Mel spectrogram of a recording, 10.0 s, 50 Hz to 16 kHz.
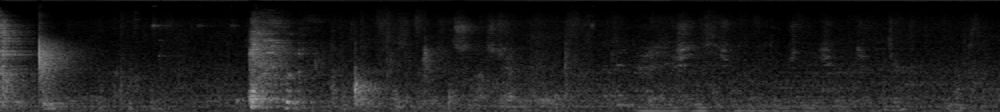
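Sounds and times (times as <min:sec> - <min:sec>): person coughing: 0:02.5 - 0:03.2.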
